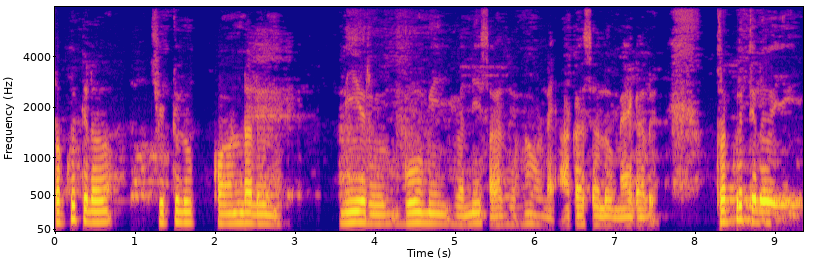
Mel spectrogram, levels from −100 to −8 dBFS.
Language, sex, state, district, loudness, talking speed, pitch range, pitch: Telugu, male, Andhra Pradesh, Guntur, -17 LUFS, 85 wpm, 125-170 Hz, 135 Hz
